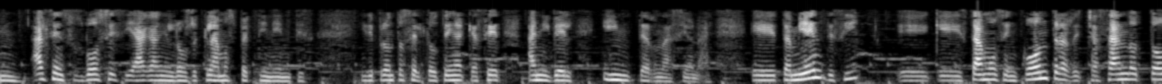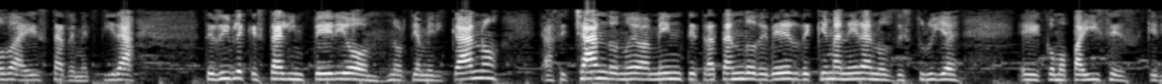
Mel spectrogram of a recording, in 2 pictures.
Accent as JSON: {"language": "Spanish", "country": "Ecuador", "said": "no podemos permitir, como ecuatorianos y ecuatorianas, que vengan a violentar y a vulnerar nuestros derechos"}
